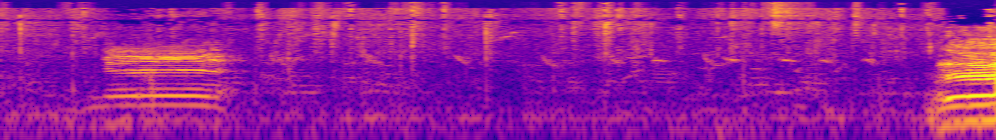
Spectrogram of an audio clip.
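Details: A herd of cattle crossing a river toward the pen; one steady moo sounds near the start, followed by near silence, then a second loud moo begins right at the end.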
